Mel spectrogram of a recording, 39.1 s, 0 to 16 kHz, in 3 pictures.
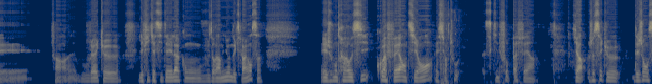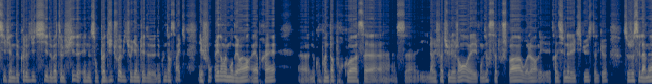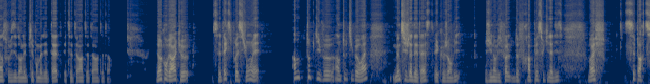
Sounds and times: Speech: 0.0 - 5.4, 6.4 - 10.8, 11.4 - 28.4, 29.2 - 31.4, 32.0 - 39.0.

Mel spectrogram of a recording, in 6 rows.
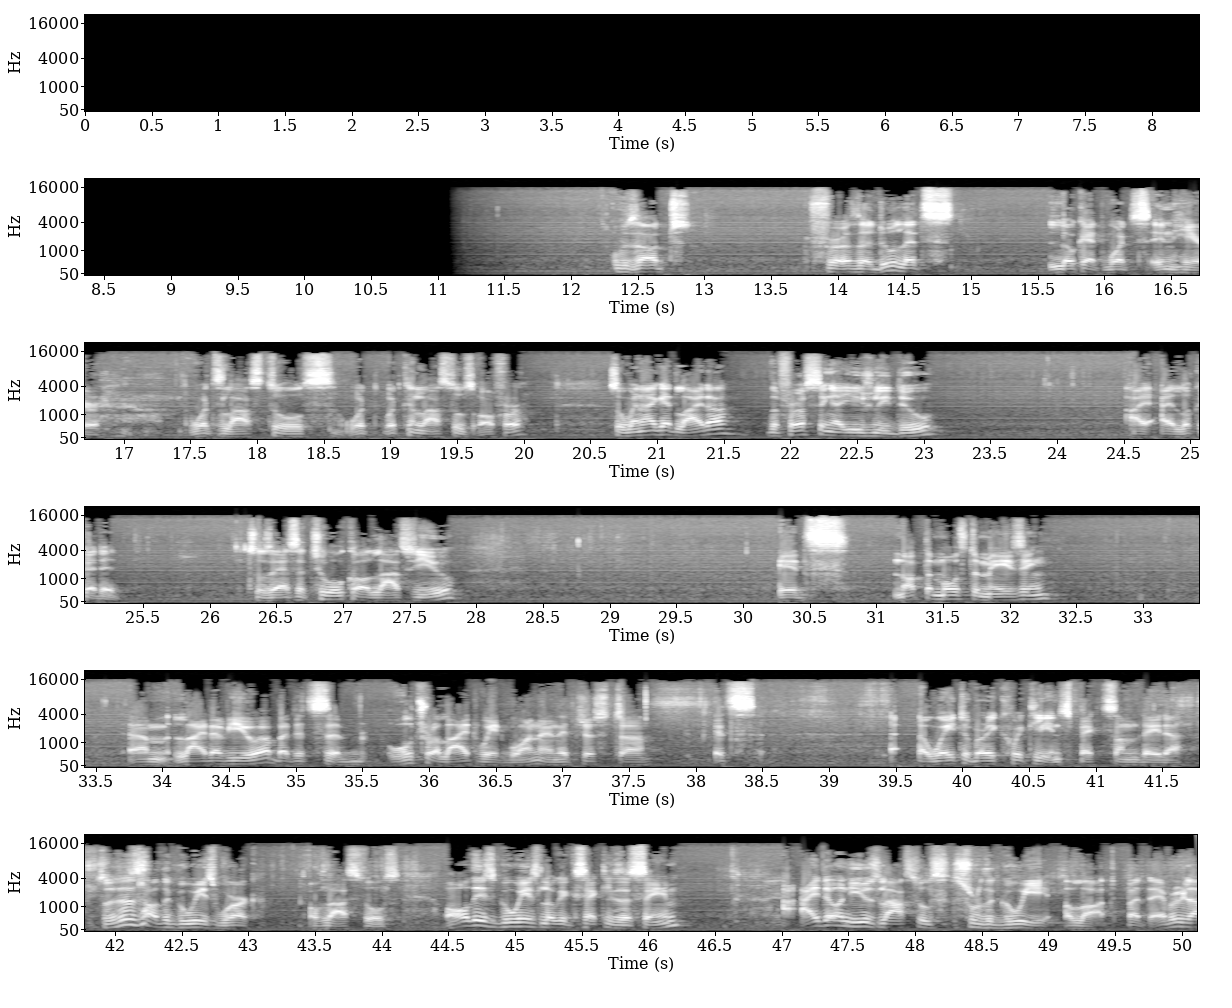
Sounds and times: Speech: 12.3 - 13.0, 13.8 - 15.0, 15.6 - 23.2, 24.5 - 25.4, 26.2 - 27.9, 30.2 - 32.4, 33.7 - 38.6, 39.4 - 46.3, 47.0 - 50.1.

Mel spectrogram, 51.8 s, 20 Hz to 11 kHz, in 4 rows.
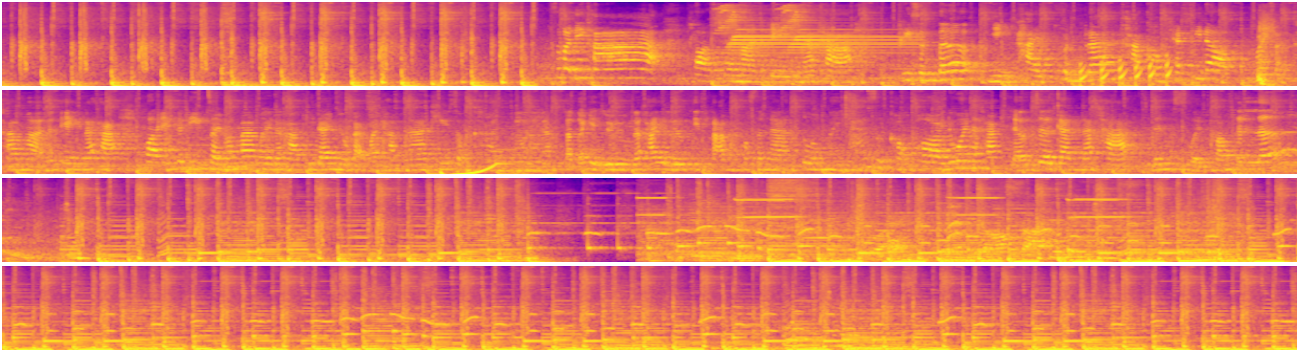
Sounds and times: Music: 0.0 - 6.0, 7.1 - 51.8
Speech: 5.5 - 17.5, 18.1 - 26.2, 34.5 - 36.7.

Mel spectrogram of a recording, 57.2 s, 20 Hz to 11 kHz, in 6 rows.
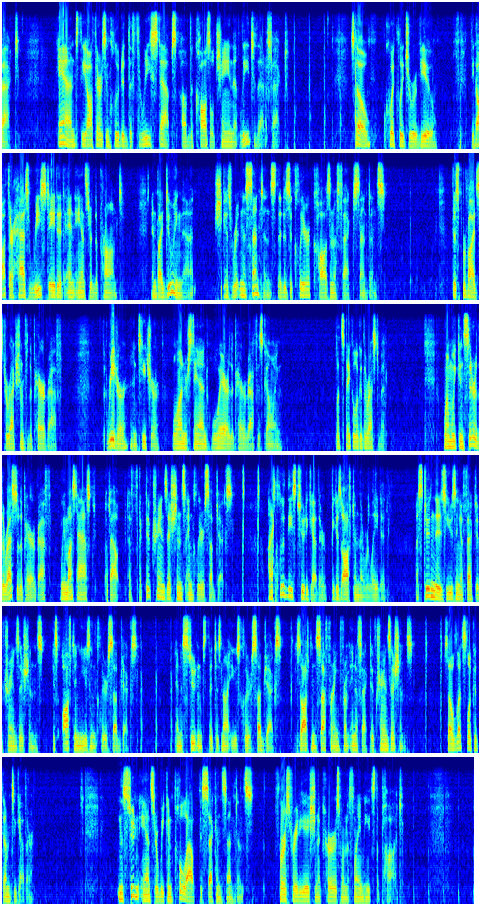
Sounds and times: Speech: 0.0 - 0.4, 1.1 - 17.3, 18.3 - 20.3, 21.1 - 24.7, 25.8 - 26.8, 27.6 - 41.0, 41.6 - 48.4, 49.3 - 55.8.

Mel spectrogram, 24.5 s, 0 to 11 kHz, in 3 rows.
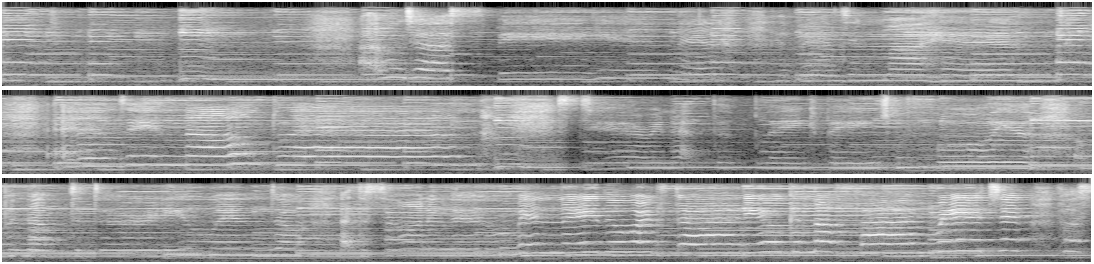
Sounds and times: Music: 0.0 - 24.5
Female singing: 2.7 - 7.9, 8.5 - 24.5.

